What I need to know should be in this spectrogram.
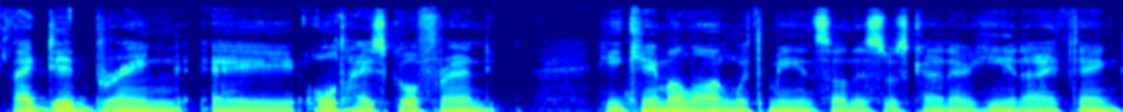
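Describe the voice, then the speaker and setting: In an American accent, a man speaks at a moderate pace with a very deep, low pitch, a dark, mellow tone and ordinary pitch variation. The recording is very clean with a silent background, dry and close with no echo. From US Pacific Northwest. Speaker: podcast host. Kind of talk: solo podcast monologue. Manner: casual.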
